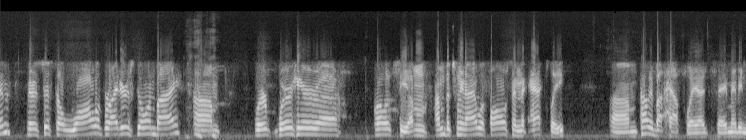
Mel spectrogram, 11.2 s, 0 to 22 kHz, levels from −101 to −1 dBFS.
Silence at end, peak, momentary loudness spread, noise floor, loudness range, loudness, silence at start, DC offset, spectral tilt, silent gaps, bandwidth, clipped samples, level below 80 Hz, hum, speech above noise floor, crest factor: 0 s; -6 dBFS; 6 LU; -54 dBFS; 1 LU; -21 LUFS; 0 s; under 0.1%; -6 dB/octave; none; 15 kHz; under 0.1%; -62 dBFS; none; 33 dB; 16 dB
